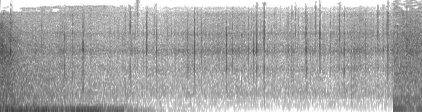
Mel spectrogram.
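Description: Fire sound effect for a flaming title animation. A loud whooshing rumble dies away over the first second, then faint, scattered crackles follow, and a new whoosh starts at the very end.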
